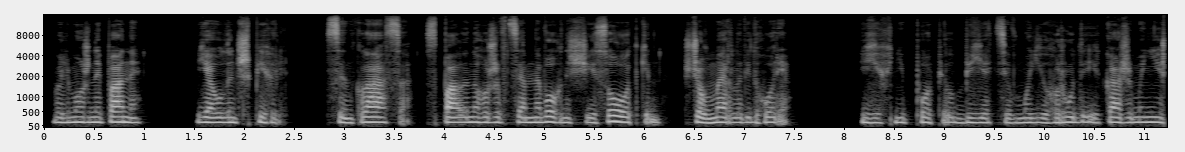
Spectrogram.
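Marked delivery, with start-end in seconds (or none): none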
